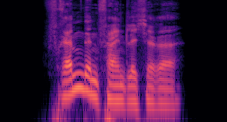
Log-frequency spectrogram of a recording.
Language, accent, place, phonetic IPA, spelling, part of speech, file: German, Germany, Berlin, [ˈfʁɛmdn̩ˌfaɪ̯ntlɪçəʁə], fremdenfeindlichere, adjective, De-fremdenfeindlichere.ogg
- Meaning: inflection of fremdenfeindlich: 1. strong/mixed nominative/accusative feminine singular comparative degree 2. strong nominative/accusative plural comparative degree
